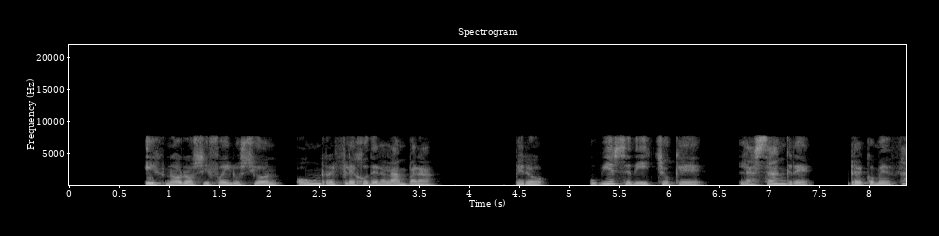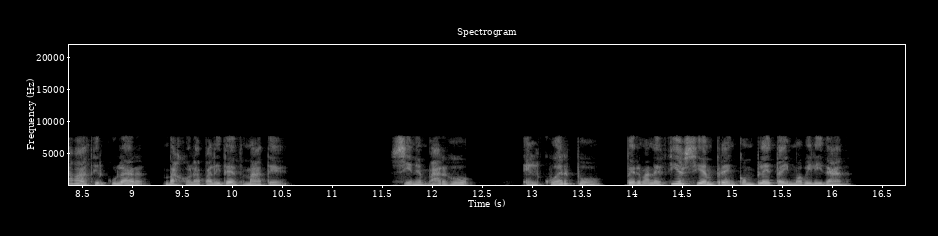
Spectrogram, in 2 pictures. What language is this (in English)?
Spanish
